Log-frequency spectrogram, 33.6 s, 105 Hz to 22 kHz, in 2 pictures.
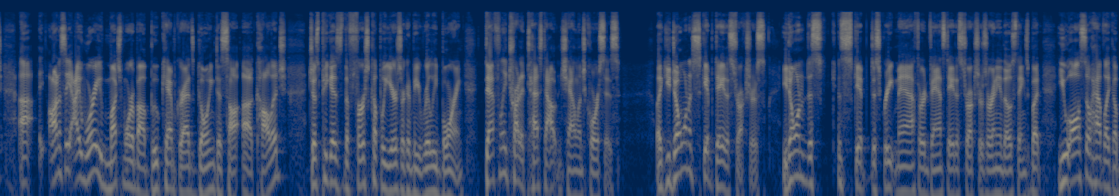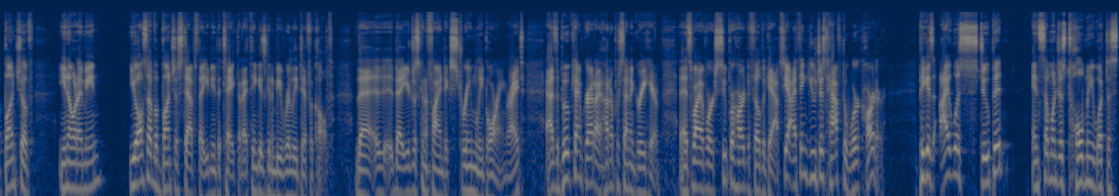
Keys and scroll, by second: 1.5 alt+[.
